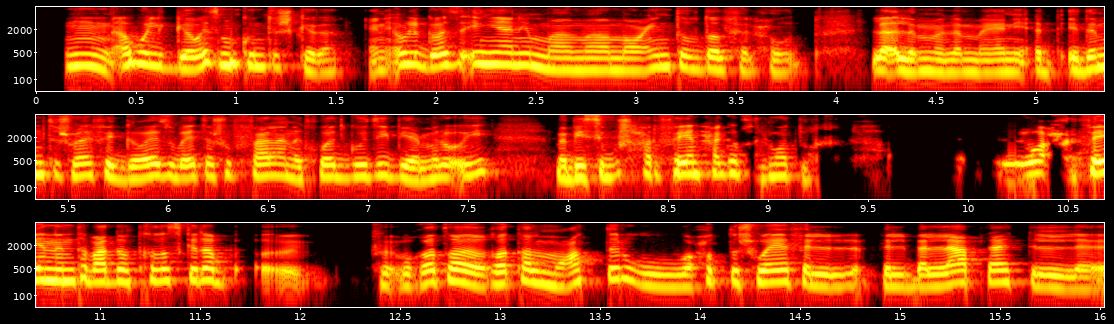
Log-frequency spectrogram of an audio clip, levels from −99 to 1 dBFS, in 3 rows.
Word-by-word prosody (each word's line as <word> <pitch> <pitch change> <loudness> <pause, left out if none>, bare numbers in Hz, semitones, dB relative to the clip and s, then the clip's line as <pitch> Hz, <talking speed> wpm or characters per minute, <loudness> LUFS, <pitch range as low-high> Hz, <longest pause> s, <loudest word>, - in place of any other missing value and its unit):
إمم، 230 -1 -1
أول 245 +1 +2
الجواز 220 +4 +1
ما 255 - +4
كنتش 225 -3 -4
كده، 165 -1 -6
يعني 175 - -8
أول 250 +2 +2
الجواز 235 0 +2
إيه 260 0 +2
يعني 250 -1 +2
م 225 - 0
م 180 -1 -3
مواعين 180 +5 -2
تفضل 195 -4 -1
في 185 - -13
الحوض؟ 160 -1 -9 0.3
لأ، - - +5
لمّا 170 -1 +1
لمّا 160 0 -4
يعني 165 -1 -4
قد 175 +1 -7
قدمت 210 +5 0
شوية 210 -1 0
في 210 - -1
الجواز 185 +3 +2
وبقيت 190 +1 -1
أشوف 215 +2 -7
فعلًا 205 -2 -1
أخوات 190 +3 -3
جوزي 200 +2 -2
بيعملوا 180 0 0
إيه، 250 +5 -4 0.3
ما 175 - +3
بيسيبوش 190 +3 -1
حرفيًا 225 +1 +2
حاجة 235 +1 -2
في 230 - -17
المطبخ، 205 - -9 0.8
وهو 415 +3 +2
حرفيًا 245 -1 +8
أنت 245 -1 +3
بعد 230 +1 +5
ما 235 - 0
تخلّص 250 0 -1
كده 255 0 +4
ب - - -10 0.2
آآ، 455 -3 -7 0.3
في - - -7
غطا 215 +2 +3
غطا 205 +5 +2
المعطِّر 225 +6 -1
واحط 185 +1 -3
شوية 225 0 +3
في 235 - -3
ال 180 -1 -3
في - - -1
البلاعة 175 +5 +3
بتاعة 225 0 +1
ال 165 -3 -2
210 Hz, 225 wpm, -23 LUFS, 180-235 Hz, 0.8 s, حرفيًا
